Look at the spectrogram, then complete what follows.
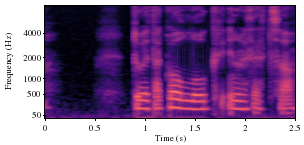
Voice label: "golwg", Welsh

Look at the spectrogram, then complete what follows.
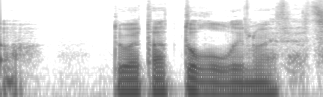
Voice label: "dwl", Welsh

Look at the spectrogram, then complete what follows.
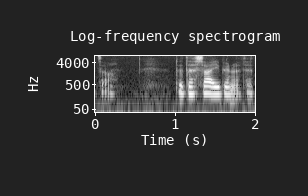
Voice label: "saib" Welsh

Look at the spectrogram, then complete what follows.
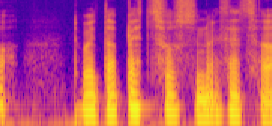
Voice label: "betws", Welsh

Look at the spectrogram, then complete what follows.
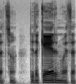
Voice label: "geer", Welsh

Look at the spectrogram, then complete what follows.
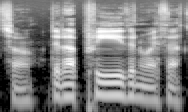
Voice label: "pridd" Welsh

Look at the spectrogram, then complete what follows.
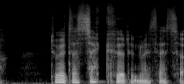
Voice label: "secr" Welsh

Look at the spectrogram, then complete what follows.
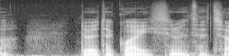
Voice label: "gwaith" Welsh

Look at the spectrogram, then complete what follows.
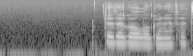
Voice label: "golwg", Welsh

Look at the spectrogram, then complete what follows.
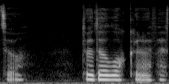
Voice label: "lwc", Welsh

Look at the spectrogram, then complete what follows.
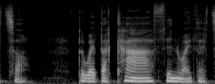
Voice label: "cath", Welsh

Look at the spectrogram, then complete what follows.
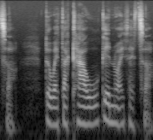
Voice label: "cawg", Welsh

